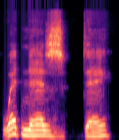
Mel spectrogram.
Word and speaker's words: Wednesday: That's the way it's spelled. Wednesday.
